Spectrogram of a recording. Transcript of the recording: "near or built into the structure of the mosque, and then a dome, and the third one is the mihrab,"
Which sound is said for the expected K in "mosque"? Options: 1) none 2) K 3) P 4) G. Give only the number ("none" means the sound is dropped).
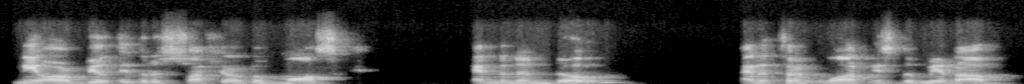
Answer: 2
